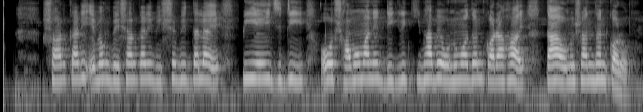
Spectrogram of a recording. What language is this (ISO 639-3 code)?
ben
